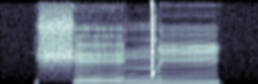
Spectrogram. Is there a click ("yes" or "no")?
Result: yes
